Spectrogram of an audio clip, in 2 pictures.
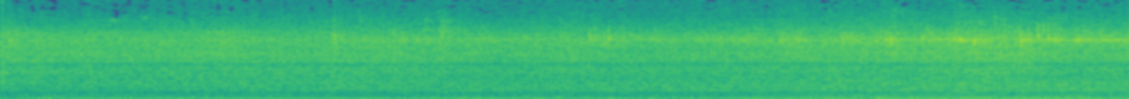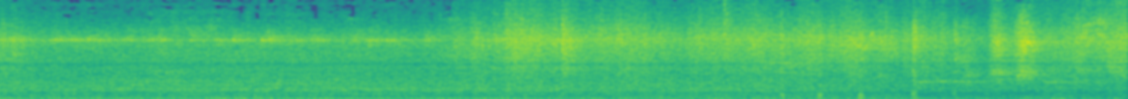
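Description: Steady rushing outdoor background noise with no distinct events. A faint thin high tone runs through the middle, and the hiss grows brighter near the end.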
